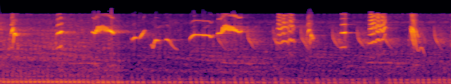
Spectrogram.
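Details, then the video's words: Oriental magpie-robin, old and wild-caught, in energetic morning song meant to stimulate others. Clear slurred whistles and warbled phrases give way to quick chattering chips, all over a constant low droning hum. "Chòe than Già rừng hót múa CỰC ĐỈNH || Chòe than Căng Lửa || Kích chòe than HÓT SÁNG"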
